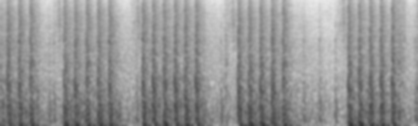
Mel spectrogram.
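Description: Machine gun fire in the World War II shooter game Post Scriptum, loud rapid bursts of automatic shots separated by brief pauses, with four distinct volleys close up.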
